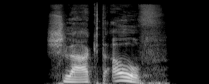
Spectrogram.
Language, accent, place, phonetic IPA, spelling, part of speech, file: German, Germany, Berlin, [ˌʃlaːkt ˈaʊ̯f], schlagt auf, verb, De-schlagt auf.ogg
- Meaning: inflection of aufschlagen: 1. second-person plural present 2. plural imperative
